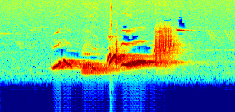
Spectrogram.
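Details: A single common blackbird song phrase: a rich, sliding whistle that wavers and climbs, then finishes in a brief scratchy, high-pitched flourish.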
